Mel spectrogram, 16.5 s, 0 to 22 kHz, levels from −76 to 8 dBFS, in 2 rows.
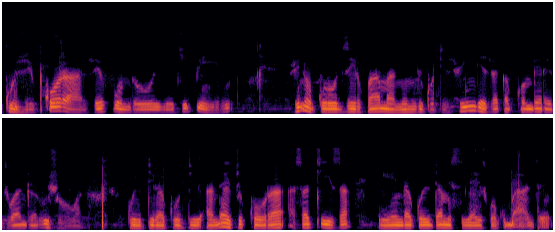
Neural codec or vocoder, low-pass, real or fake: none; 7.2 kHz; real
